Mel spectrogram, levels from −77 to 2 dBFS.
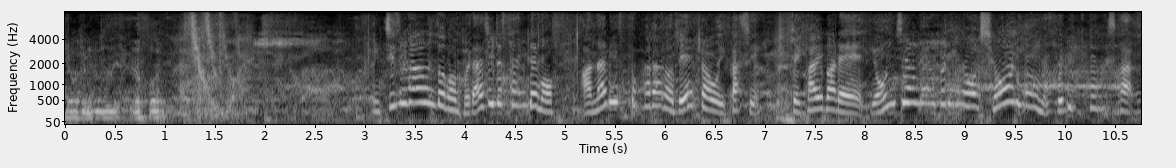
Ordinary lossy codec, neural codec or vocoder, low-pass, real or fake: none; codec, 16 kHz, 2 kbps, FreqCodec, larger model; none; fake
